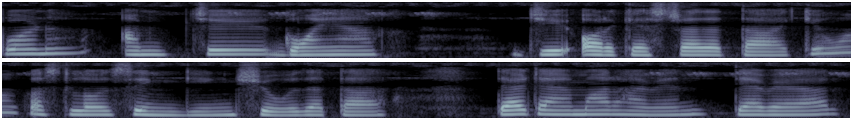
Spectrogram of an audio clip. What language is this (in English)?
Konkani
